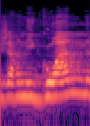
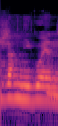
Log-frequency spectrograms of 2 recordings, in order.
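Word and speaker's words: jarnigoine: En fait, c'est jarnigouane, mais on prononce jarnigouenne.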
